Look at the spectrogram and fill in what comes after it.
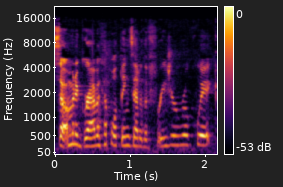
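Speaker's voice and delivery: super fast, rushed talking.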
